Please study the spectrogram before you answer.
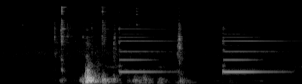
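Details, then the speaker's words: Car with an internet tuning file flashed to the engine ECU: after ignition on, two clear dash chimes amid key handling, no engine light, cranking refused because the car doesn't see the engine ECU: warning chime, ECU not detected. "I start to crank the car, okay? Nothing. It doesn't allow me. Why? Because this car, it doesn't see the engine ECU."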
